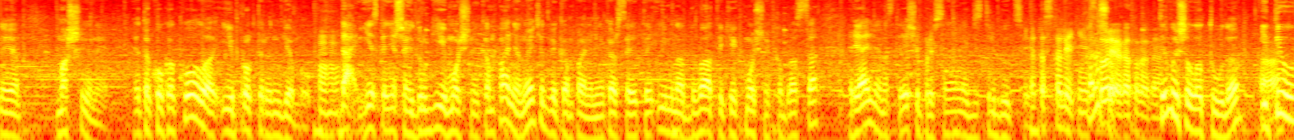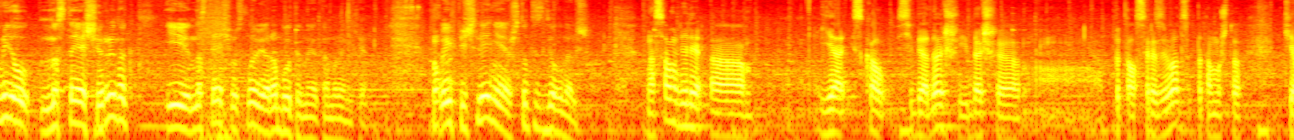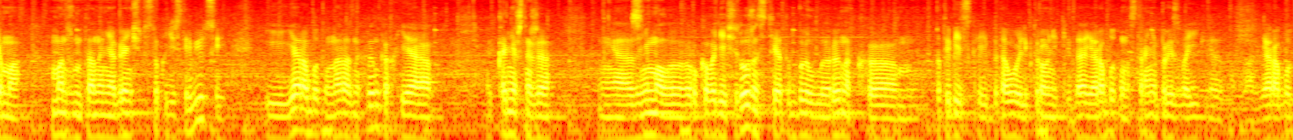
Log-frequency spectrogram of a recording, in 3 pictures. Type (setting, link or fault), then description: setting, busy venue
